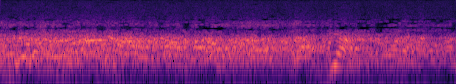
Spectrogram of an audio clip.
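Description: Radio studio audience laughing together, a steady swell of laughter that holds through the whole stretch and eases slightly near the end, heard through a thin, band-limited old broadcast recording.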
